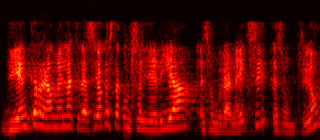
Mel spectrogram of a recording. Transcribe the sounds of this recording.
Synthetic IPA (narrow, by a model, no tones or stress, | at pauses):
d̪ieŋkerealˠmẽnlakɾeasjoakest̪akunseʎeɾiaezuŋɡɾanɛksit̪ezumt̪jo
